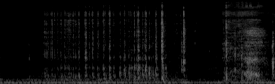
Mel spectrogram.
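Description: Scissors snip through tracing paper close up, a quiet run of crisp scraping cuts with short sharp clicks, soft and intimate, with no talking.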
